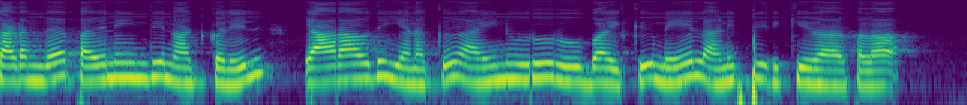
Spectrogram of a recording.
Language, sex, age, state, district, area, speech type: Tamil, female, 30-45, Tamil Nadu, Erode, rural, read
